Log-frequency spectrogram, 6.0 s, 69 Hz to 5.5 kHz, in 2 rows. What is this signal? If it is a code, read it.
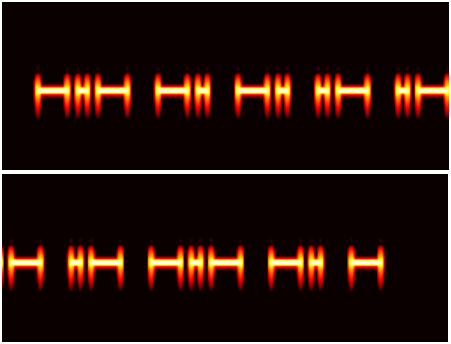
Morse code, heard as a keyed tone, about 18 wpm, 550 Hz. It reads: KNNAWAKNT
